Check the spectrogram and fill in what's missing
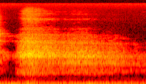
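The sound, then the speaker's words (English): A single slow, breathy exhale that starts suddenly and trails off gradually over about two seconds, soft and airy with no talking. “Keep breathing.”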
